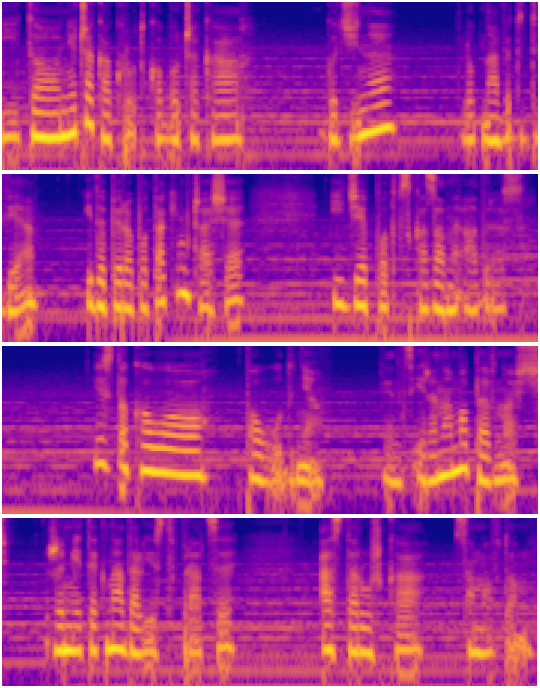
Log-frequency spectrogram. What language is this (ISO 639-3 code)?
pol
